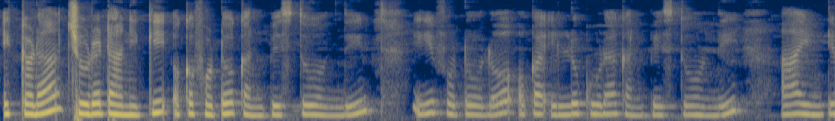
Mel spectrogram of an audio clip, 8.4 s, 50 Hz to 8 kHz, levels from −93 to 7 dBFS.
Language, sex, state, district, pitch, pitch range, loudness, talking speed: Telugu, female, Andhra Pradesh, Sri Satya Sai, 230 Hz, 220-245 Hz, -20 LUFS, 115 wpm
